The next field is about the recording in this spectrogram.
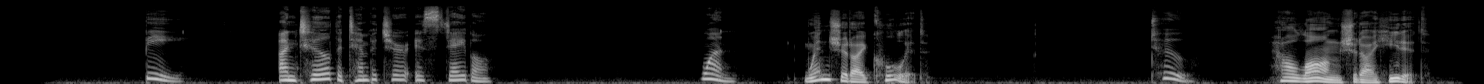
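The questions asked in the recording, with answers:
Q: Until the temperature is stable.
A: 2: How long should I heat it?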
